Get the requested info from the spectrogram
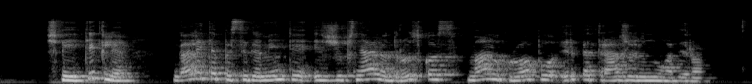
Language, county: Lithuanian, Vilnius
